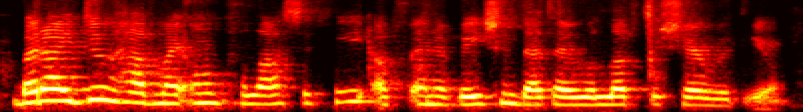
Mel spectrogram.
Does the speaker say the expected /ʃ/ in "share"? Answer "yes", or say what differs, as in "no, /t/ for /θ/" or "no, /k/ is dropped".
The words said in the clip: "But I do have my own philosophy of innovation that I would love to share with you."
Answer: yes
